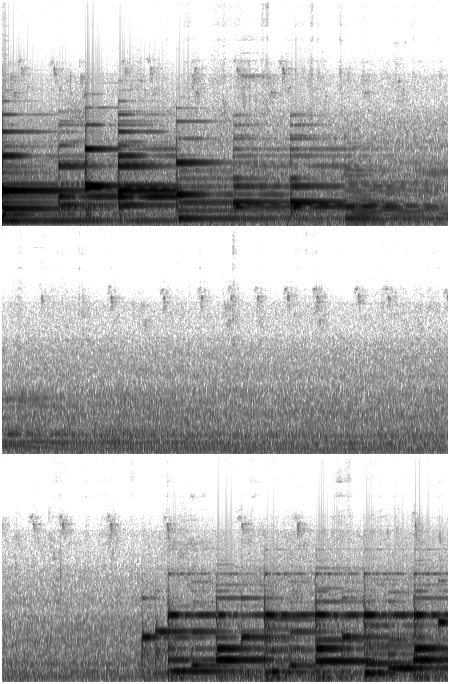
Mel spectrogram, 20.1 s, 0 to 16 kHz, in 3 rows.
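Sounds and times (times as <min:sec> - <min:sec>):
piano chord: 0:00.0 - 0:09.9, 0:15.4 - 0:20.0
faint hiss: 0:00.0 - 0:20.0.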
